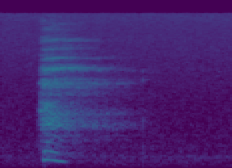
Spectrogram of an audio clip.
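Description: A woman sighing: a short voiced start about half a second in, then a breathy exhale that fades away over about a second.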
